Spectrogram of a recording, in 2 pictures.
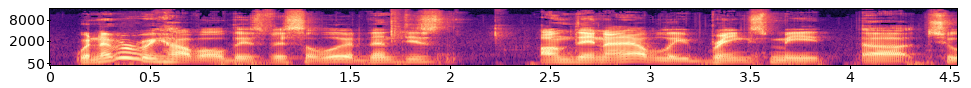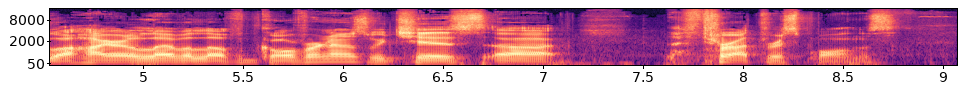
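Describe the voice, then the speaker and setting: At a moderate pace, a man talks in a medium pitch with ordinary pitch variation, an unremarkable speaking voice. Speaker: network consulting engineer and podcast co-host. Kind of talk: technical panel discussion.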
